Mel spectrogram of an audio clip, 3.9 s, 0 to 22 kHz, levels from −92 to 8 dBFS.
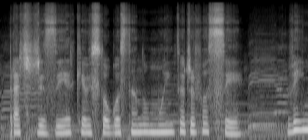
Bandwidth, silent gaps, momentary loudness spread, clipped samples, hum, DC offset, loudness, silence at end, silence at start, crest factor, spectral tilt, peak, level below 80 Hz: over 20 kHz; none; 10 LU; under 0.1%; none; under 0.1%; -25 LUFS; 0 s; 0 s; 20 dB; -4 dB/octave; -4 dBFS; -56 dBFS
